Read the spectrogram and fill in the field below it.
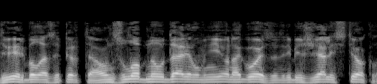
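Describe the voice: Plain reading aloud, delivered with fairly even intonation.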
